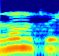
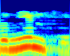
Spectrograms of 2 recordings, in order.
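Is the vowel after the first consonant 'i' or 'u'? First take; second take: u; i. First: The first vowel is a 'u' sound. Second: The first vowel is an 'i' sound. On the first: The speaker calls it wrong. "لا تقول نمت" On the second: The speaker calls it right. "انما تقول نمت"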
